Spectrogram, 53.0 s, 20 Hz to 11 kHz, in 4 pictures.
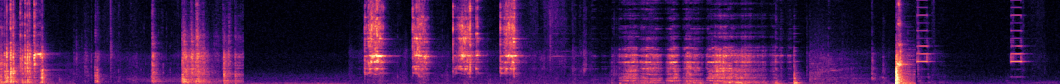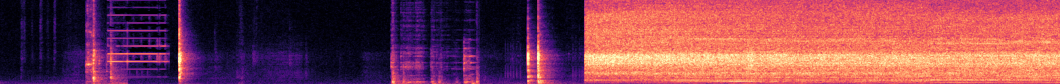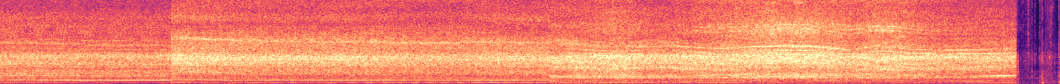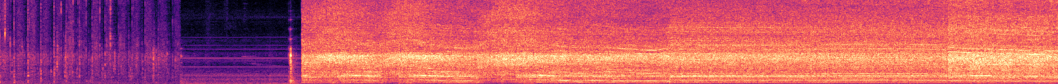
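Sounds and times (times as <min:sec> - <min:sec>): angle grinder grinding steel: 0:20.6 - 0:39.2, 0:43.5 - 0:52.9.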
